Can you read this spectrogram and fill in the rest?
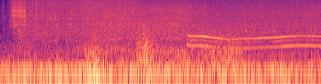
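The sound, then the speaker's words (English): The hose of a Super Fire Truck sprays water at a burning gazebo in a loud, steady hissing rush that fills the whole moment, with a thin wavering tone rising in near the end. “Now, turn on the water.”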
